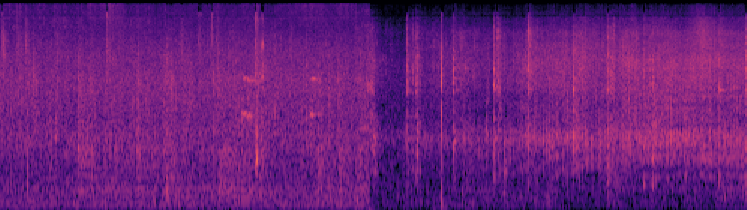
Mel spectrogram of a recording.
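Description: Jackfruit sizzles and crackles steadily while frying in a pan, with a brief quieter gap midway before the dense spitting resumes at a moderate level.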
